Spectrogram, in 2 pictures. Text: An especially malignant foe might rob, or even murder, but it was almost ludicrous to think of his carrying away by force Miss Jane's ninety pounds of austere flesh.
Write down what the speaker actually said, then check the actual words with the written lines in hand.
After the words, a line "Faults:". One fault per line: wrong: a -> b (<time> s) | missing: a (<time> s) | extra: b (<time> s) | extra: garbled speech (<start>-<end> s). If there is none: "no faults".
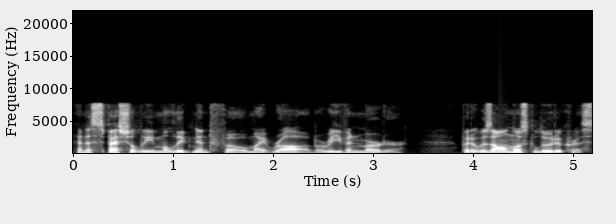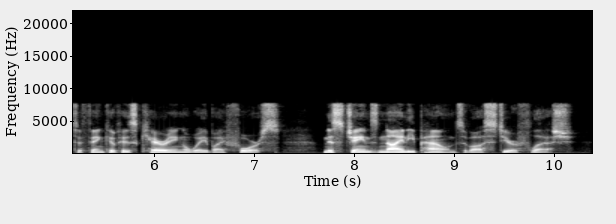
An especially malignant foe might rob, or even murder, but it was almost ludicrous to think of his carrying away by force Miss Jane's ninety pounds of austere flesh.
Faults:
no faults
